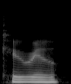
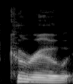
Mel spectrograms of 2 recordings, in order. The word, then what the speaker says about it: Kuru: off of two things is Kuru pronounced in Japanese culture as the way the teenagers used to speak cool like hey that's really cool like kudoo but there was also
